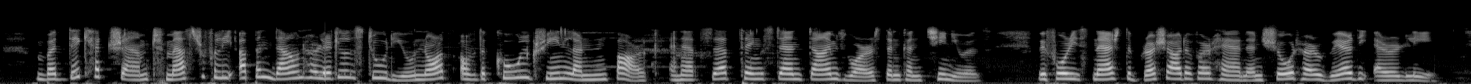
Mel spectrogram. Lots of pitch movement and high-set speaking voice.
No: average, 4.0 semitones; high, 245 Hz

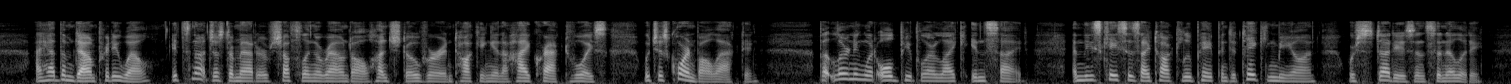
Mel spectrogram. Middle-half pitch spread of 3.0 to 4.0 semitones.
No: average, 4.8 semitones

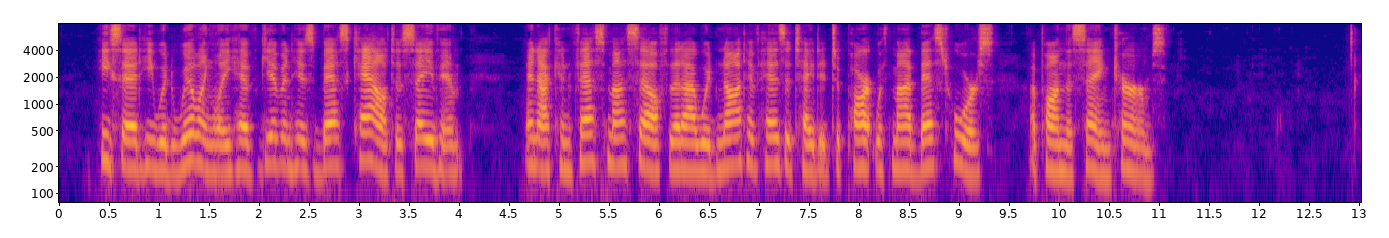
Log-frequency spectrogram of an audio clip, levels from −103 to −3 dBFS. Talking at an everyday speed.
Yes: average, 150 wpm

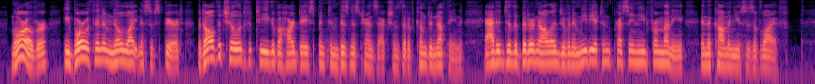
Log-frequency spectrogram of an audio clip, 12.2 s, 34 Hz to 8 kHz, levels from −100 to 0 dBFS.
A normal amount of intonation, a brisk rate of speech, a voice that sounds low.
Yes: average, 3.9 semitones; fast, 230 wpm; low, 130 Hz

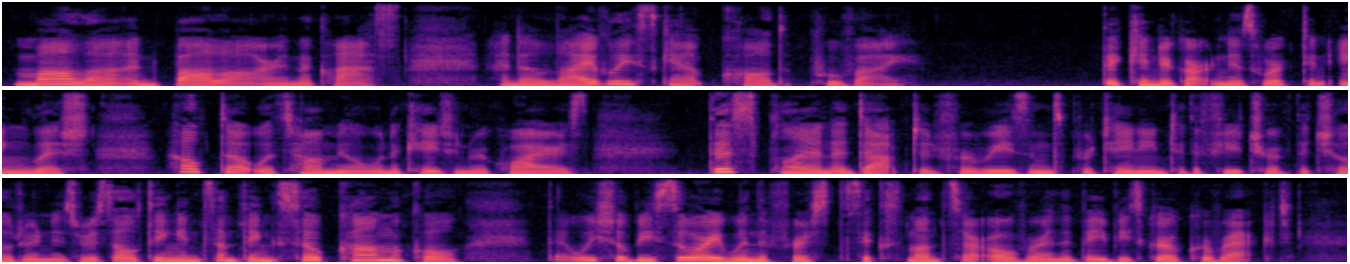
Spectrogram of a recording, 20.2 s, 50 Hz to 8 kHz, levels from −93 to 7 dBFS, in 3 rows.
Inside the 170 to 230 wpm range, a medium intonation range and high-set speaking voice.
Yes: average, 180 wpm; average, 3.3 semitones; high, 200 Hz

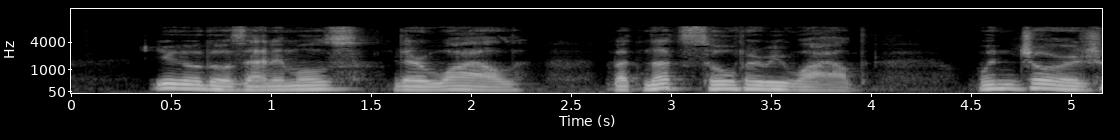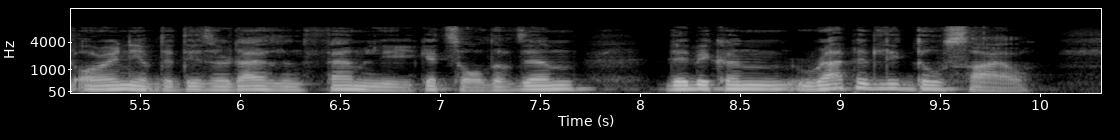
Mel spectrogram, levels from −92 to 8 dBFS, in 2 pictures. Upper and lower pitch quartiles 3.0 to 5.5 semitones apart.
Yes: average, 3.8 semitones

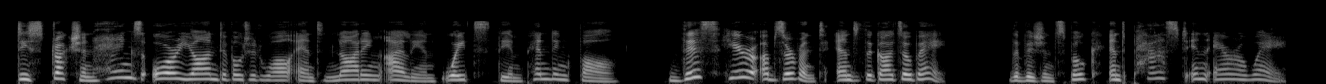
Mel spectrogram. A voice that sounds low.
No: high, 220 Hz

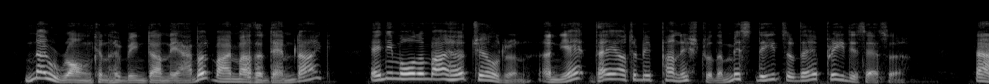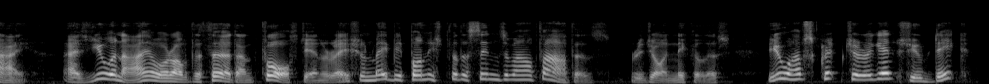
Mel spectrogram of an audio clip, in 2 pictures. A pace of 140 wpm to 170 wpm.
No: average, 185 wpm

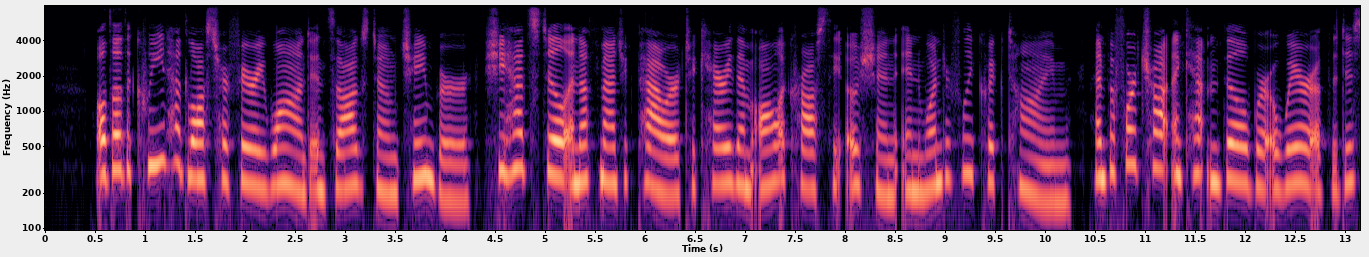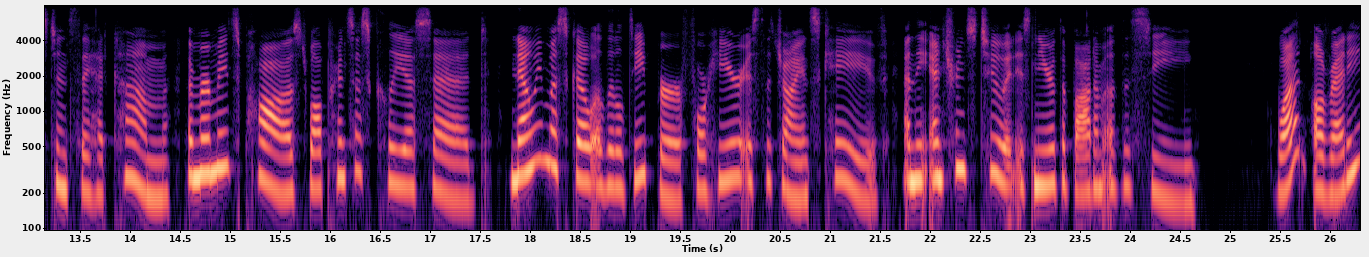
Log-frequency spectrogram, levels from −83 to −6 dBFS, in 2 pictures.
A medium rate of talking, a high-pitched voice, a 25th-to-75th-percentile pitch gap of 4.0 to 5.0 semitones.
Yes: average, 175 wpm; high, 245 Hz; average, 4.3 semitones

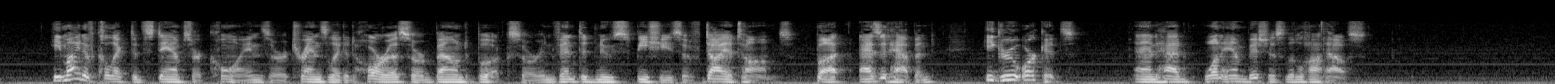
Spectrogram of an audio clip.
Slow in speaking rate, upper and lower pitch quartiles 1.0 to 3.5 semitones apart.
Yes: slow, 110 wpm; average, 2.7 semitones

